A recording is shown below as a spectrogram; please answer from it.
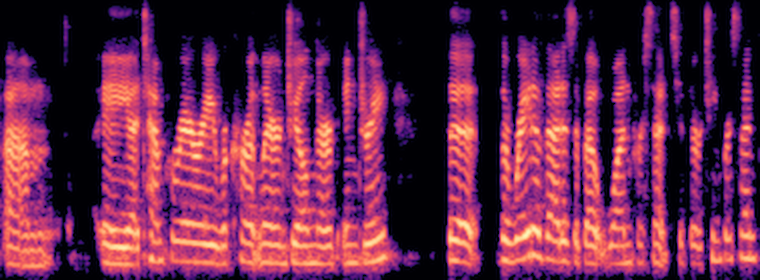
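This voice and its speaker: A woman surgeon on a video call, explaining surgery risks to patients in a clear, teaching manner with a few fillers. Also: mid-range voice, a bit bright, no echo, muffled recording. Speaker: thyroid surgeon. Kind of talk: patient education talk. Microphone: computer mic on a video call.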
